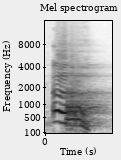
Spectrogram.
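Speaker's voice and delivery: high, sudden 'ugh'; imitated pained groan. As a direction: groan while hanging there in pain.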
